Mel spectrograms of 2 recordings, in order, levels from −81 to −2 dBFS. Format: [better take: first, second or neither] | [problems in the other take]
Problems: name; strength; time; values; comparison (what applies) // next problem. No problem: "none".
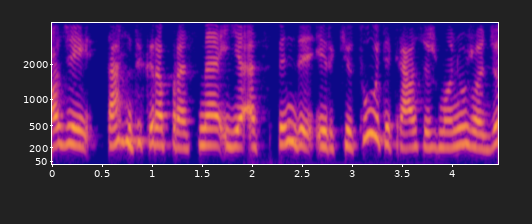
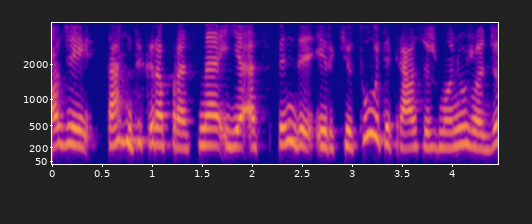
second | noise reduction (neural mask model Resemble Enhance denoiser)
